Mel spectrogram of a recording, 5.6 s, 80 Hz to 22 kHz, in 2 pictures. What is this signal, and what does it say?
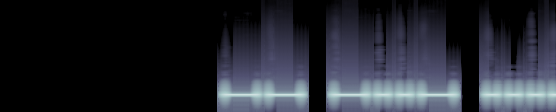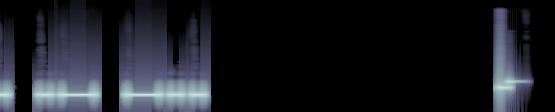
Morse code, heard as a keyed tone, about 22 wpm, 700 Hz. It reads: MXHAD
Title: Code Groups - 5 Letters - 22wpm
